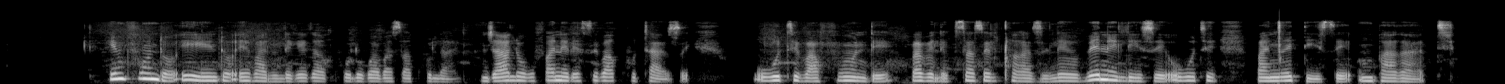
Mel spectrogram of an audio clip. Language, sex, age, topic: North Ndebele, female, 25-35, education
